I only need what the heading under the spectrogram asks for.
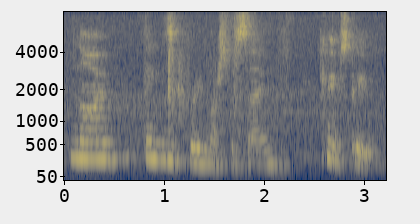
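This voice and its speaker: A woman acts out a sad, frustrated young woman in a drama script read. Her voice sits slightly high. It comes from off the mic in an echoey room with clear background noise. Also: unhurried, close to an everyday voice. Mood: hesitant, anxious. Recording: distant, noisy, echoey room recording.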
